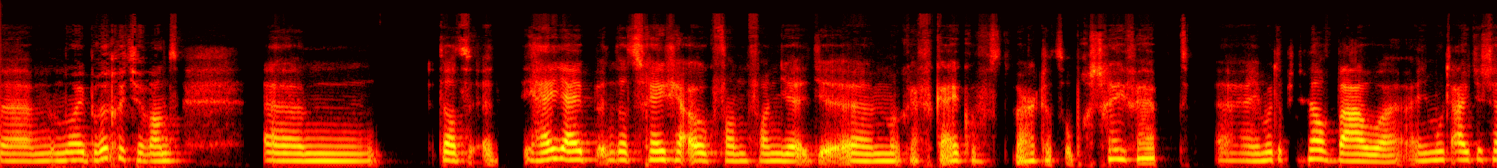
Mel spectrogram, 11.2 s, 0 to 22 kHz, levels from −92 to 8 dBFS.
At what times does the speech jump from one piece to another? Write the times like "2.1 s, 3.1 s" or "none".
3.7 s, 8.9 s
